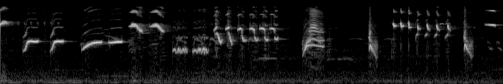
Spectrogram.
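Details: Pied bushchat pouring out lure song to attract other birds: paired upward-flicked whistles, rising slurs, a fast run of buzzy chips, one loud swooping note, and closing high trills.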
